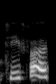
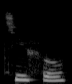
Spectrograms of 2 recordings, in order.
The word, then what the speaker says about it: Tfue: of situation all right how do you say your name Tifa Tifa uh it's actually tfue tfue I'm so sorry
